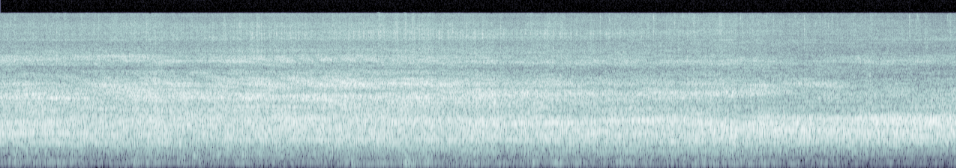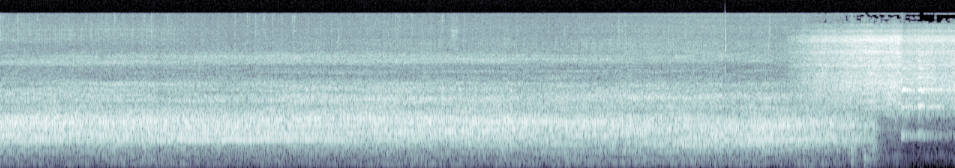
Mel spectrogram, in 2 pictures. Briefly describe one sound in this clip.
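A model train rumbles and clatters steadily along its track.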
